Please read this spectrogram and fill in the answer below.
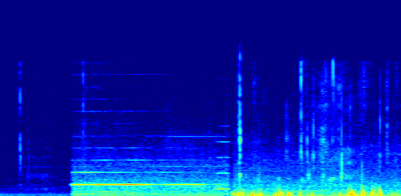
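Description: A steady electronic beep from an elevator, held for over a second with a faint hum under it, followed by a short lower tone. Then, after a cut outdoors, wind rumbles on the microphone with some handling clicks.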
